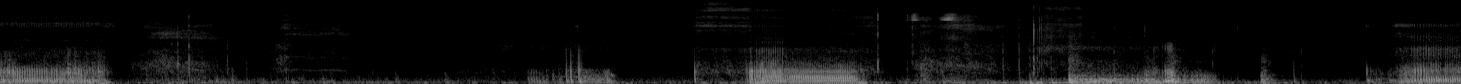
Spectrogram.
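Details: Three sleeping pugs snoring: loud, grunting, rattling snores, overlapping and uneven; heavy snoring typical of flat-faced breeds.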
